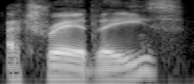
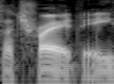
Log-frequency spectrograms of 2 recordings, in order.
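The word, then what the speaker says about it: Atreides: Leo Tre of house atries it should be pronounced atraes because it's based on the Greek word is given control of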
